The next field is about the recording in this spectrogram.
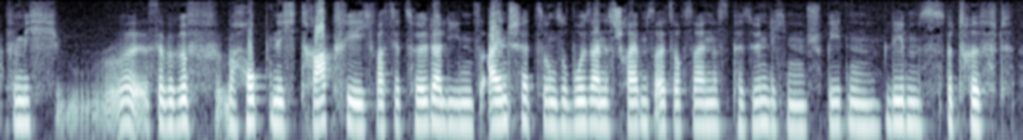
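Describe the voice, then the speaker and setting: A woman's voice: lowish voice, monotone, unhurried, hardly any pauses. A woman speaking as an interviewed writer, thoughtful and articulate, searching for precise wording as she reflects on literature. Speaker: writer interviewed about own radio play.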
